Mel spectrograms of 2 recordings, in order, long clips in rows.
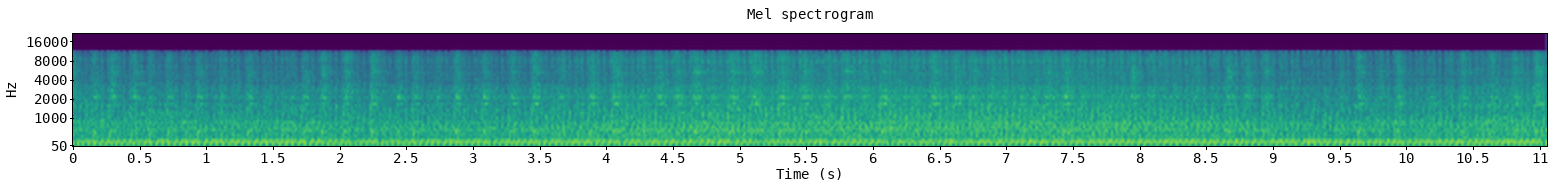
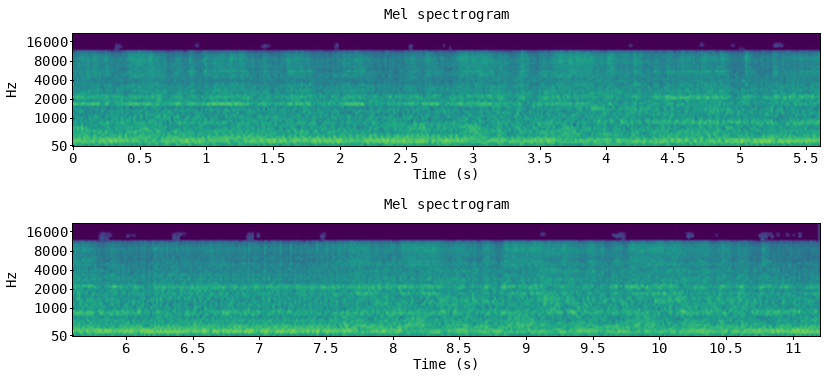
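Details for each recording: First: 2003 Yamaha RX-King two-stroke after cylinder rebore and new piston: steady, smooth idle with no rattle or knock; earlier rattle was from a loose, wobbling piston, now fixed. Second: 2003 Yamaha RX-King two-stroke with low compression and unstable idle: revving unevenly and hunting with a hollow rattling slap on the engine note; piston slap from a loose, worn piston rocking in the bore, fixed by new piston.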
